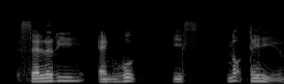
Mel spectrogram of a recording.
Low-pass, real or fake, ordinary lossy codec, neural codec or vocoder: none; real; none; none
